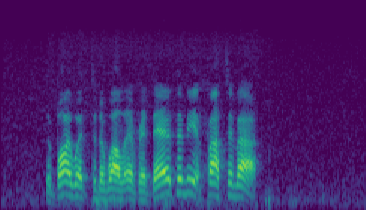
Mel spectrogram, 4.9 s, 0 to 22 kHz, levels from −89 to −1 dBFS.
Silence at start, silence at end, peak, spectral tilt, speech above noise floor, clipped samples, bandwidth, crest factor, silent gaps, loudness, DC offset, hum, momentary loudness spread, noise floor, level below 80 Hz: 0.65 s; 1.45 s; -8 dBFS; -5 dB/octave; 44 dB; under 0.1%; 12 kHz; 18 dB; none; -24 LUFS; under 0.1%; none; 8 LU; -68 dBFS; -72 dBFS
